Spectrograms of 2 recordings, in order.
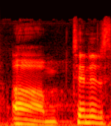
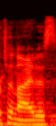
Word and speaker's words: tinnitus: help that go away yes tinnitus or tinnitus either pronunciation is correct hearing aids they don't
